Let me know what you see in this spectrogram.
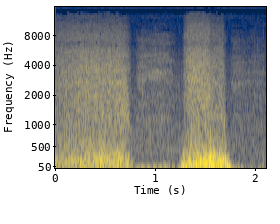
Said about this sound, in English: It's really windy here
